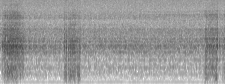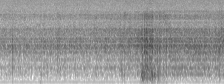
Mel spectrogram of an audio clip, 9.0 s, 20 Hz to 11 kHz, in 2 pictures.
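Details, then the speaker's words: 1935 Silvertone Model 1968 13-tube radio after recapping and new power resistors, run at 80 volts and not yet tuned: steady low hum under faint hiss, with loud static crashes from nearby thunderstorm lightning. Working properly. "it seems really good some of that static is uh lightning we got some thunderstorms going"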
